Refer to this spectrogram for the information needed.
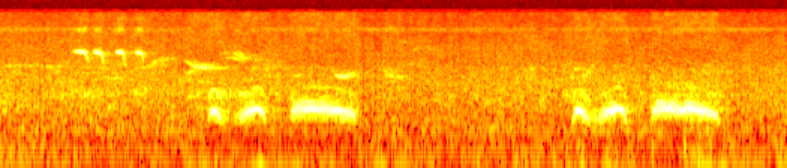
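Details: Spotted dove of the 'banggo' voice type, heard far off in a yard during luring with a decoy bird. Two soft low three-note coos, preceded by high thin chirps from another small bird.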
